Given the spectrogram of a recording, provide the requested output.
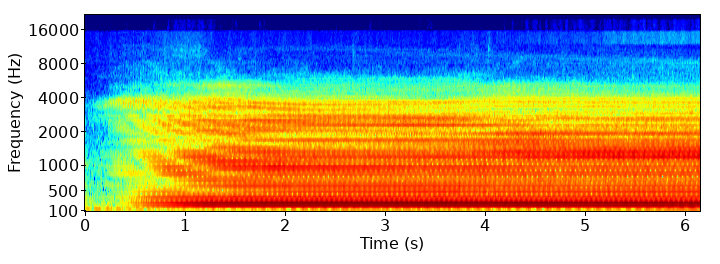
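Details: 1960s General Electric black-and-white TV, back off, powered up after the tube was dealt with: loud steady buzzing hum with a howling edge swelling over the first second, then holding constant, from the speaker; more than one fault suspected, cause not yet found.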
